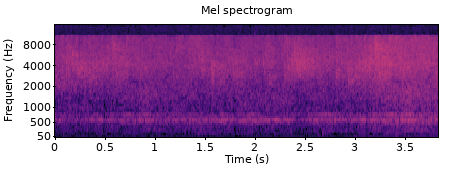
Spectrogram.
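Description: Shower water runs in a steady, even hiss of spray, continuous and fairly faint throughout with no voices.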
